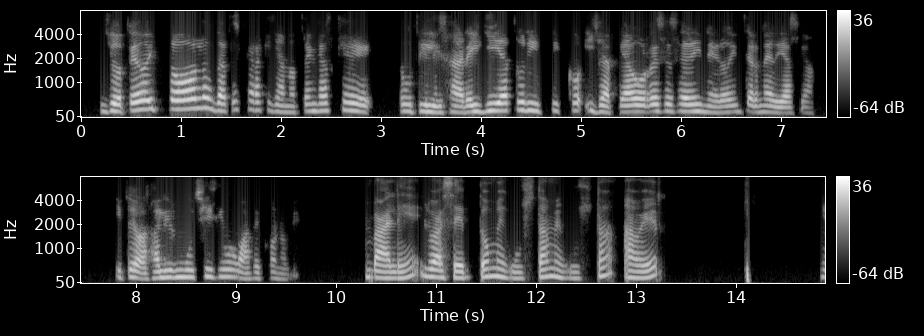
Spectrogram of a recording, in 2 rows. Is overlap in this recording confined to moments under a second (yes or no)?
yes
